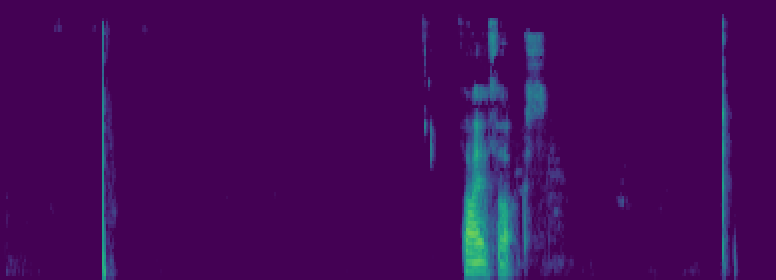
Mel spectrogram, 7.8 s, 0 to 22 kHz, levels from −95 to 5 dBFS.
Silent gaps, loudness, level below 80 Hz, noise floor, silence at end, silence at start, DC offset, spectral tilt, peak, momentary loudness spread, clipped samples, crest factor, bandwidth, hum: none; -26 LUFS; -66 dBFS; under -90 dBFS; 2.35 s; 4.65 s; under 0.1%; -5 dB/octave; -2 dBFS; 22 LU; under 0.1%; 32 dB; 16.5 kHz; none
